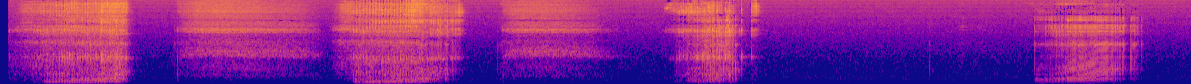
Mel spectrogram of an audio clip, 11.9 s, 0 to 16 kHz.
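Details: Man snoring: rhythmic, harsh snores on both inhalation and exhalation, about 10 breaths per minute, with a pause before the last one.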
